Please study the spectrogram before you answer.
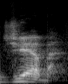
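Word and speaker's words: Geb: earth God reclining down here his name is Jeb je B and from Jeb and Newt had children they had four children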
